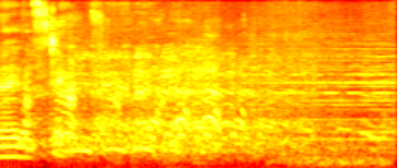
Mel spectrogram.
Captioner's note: audience laughs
